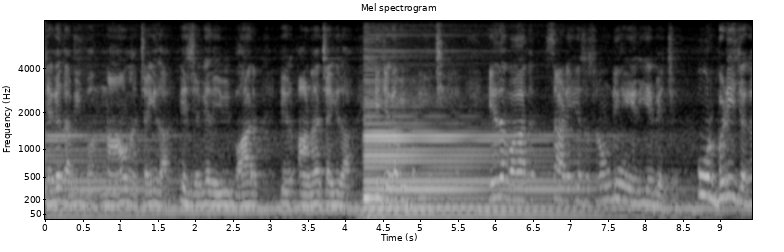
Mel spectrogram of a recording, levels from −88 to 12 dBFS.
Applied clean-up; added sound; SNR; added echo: none; Acoustic guitar; 0 dB; reverberation time 0.1 s.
